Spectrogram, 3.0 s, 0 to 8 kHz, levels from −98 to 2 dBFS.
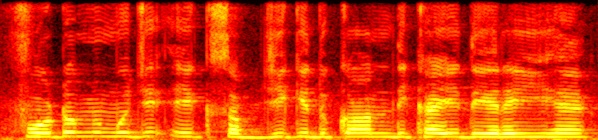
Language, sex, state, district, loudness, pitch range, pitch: Hindi, male, Rajasthan, Jaipur, -15 LUFS, 205-225 Hz, 210 Hz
